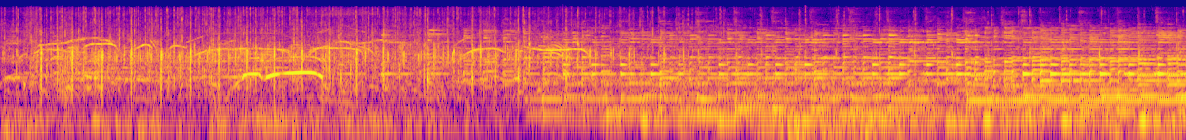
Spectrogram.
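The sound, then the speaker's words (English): A live show audience applauds a singer with dense, steady clapping and whistles, then instruments start up under the ongoing applause. “You'll enjoy his part of the program, and the harder you applaud for him, the harder he will sing for you.”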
